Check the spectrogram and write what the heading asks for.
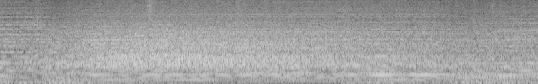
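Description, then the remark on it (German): A short musical jingle plays at a steady, fairly loud level, with sustained droning tones and a dense, full texture. There is no talking over it. “Nochmal Jingle spielen, meinst du?”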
